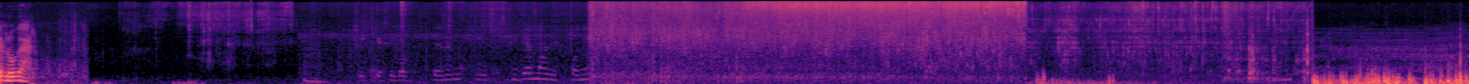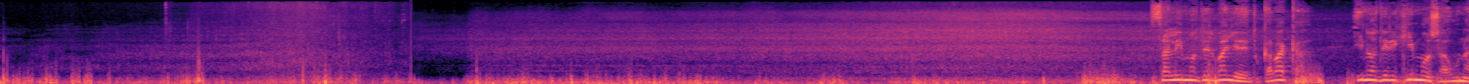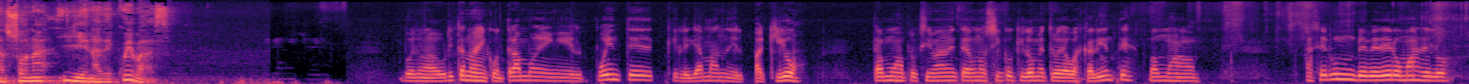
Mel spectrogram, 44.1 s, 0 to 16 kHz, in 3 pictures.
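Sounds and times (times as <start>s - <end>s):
water pouring and splashing: 5.9s - 13.1s, 16.9s - 18.5s
uneven low rumble: 18.3s - 32.3s.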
